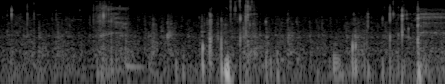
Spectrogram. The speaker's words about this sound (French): je suis désolé pour le bruit, il pleut.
